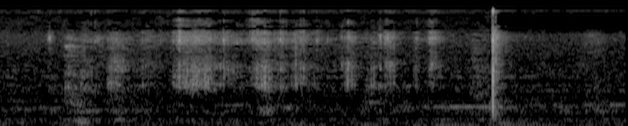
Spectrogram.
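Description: Near silence, with faint scattered ticks and rustles and a single sharp click a little over three seconds in.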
